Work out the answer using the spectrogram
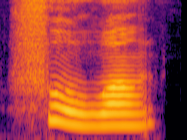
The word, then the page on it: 富翁: fù wēng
